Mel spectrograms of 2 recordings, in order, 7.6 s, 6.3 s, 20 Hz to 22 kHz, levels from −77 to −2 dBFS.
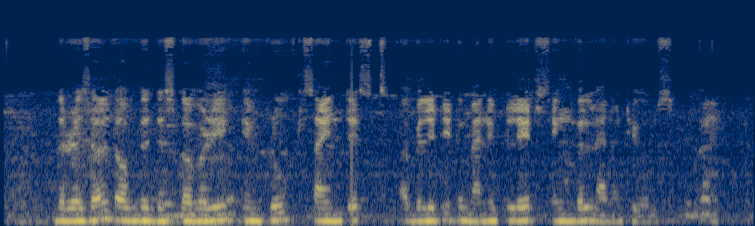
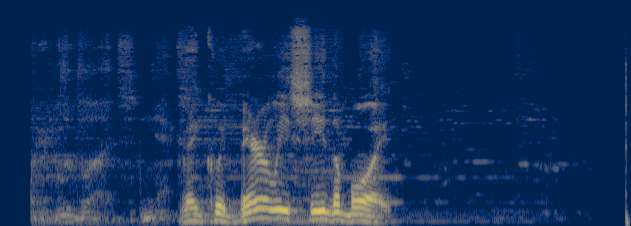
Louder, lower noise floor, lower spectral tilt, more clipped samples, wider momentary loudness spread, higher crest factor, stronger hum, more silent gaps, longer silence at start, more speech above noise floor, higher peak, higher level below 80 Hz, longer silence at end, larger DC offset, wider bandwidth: about the same, -22 LUFS vs -22 LUFS; second, -42 dBFS vs -72 dBFS; about the same, -5.5 dB/octave vs -5.5 dB/octave; neither; second, 16 LU vs 23 LU; about the same, 16 dB vs 18 dB; neither; neither; second, 0.05 s vs 0.3 s; second, 20 dB vs 50 dB; about the same, -6 dBFS vs -8 dBFS; first, -46 dBFS vs -64 dBFS; first, 0.35 s vs 0 s; neither; second, 11.5 kHz vs 15 kHz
